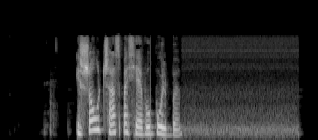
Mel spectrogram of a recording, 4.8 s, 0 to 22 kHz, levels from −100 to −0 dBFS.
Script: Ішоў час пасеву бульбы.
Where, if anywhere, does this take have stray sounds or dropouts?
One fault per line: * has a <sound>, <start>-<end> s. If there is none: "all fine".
all fine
